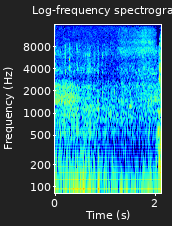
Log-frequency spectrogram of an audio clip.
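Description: Wind buffeting the microphone: a gusty, uneven low rumble.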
